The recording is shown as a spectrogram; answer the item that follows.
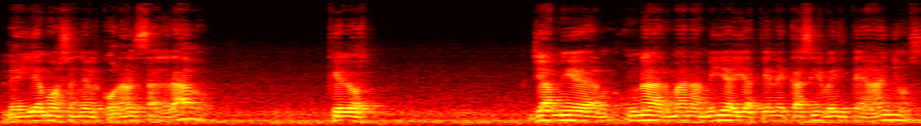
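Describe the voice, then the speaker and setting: A man's medium-pitched, fairly slow voice with fairly even intonation, amid noticeable background noise and audible room echo. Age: 60s. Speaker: preacher. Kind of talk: bible study. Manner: halting.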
